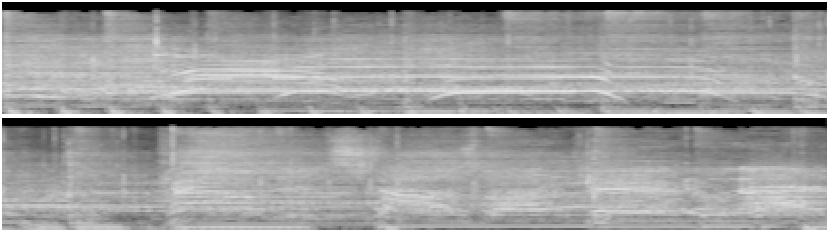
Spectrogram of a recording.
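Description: Live rock band with electric guitars, bass, organ and drums, heard from the crowd in front of the stage. A few audience members let out long whoops over the music about a second in.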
